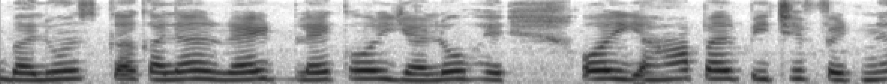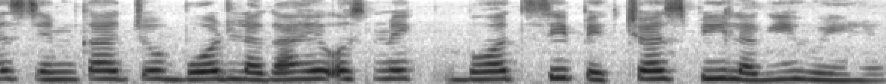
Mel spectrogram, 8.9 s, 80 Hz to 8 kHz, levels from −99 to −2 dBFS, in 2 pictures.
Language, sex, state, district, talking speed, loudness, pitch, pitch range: Hindi, female, Uttar Pradesh, Etah, 180 wpm, -22 LUFS, 270 Hz, 250-280 Hz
